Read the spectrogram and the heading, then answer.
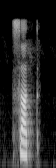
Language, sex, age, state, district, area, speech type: Punjabi, female, 18-30, Punjab, Patiala, urban, read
